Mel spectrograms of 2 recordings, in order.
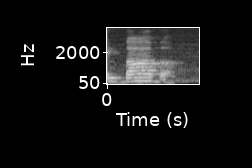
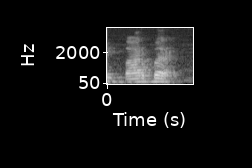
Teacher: the r in the first syllable and the r in the second syllable both are silent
